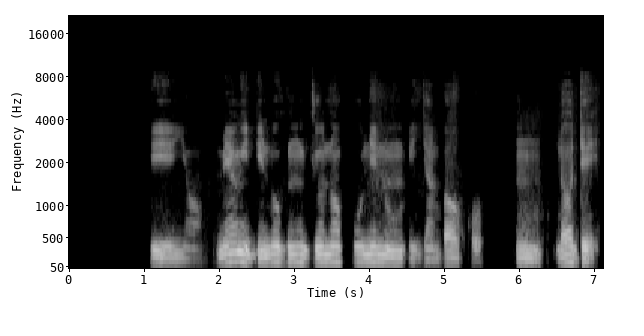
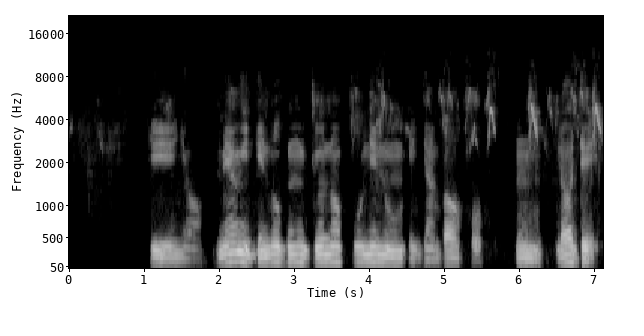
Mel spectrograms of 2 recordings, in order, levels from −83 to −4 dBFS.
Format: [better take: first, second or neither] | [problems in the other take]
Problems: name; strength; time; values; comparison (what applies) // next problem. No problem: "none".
first | noise reduction (neural mask model Resemble Enhance denoiser)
